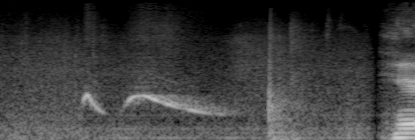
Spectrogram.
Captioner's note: whistling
